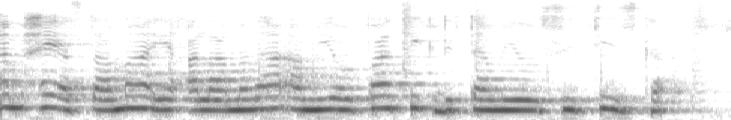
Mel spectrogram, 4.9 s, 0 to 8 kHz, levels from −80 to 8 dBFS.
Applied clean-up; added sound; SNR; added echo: neural separator model SepFormer DNS4.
